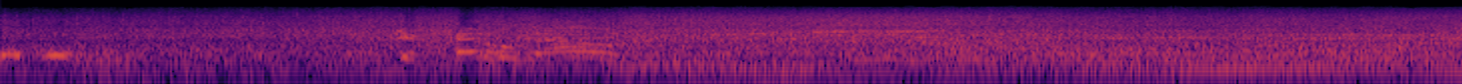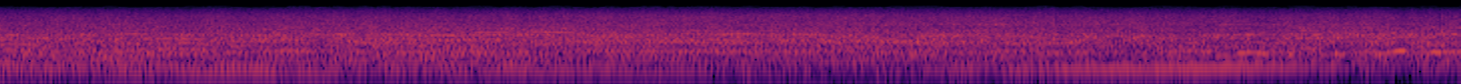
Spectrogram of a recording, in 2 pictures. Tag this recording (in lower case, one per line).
vehicle
speech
